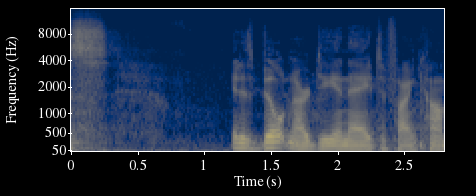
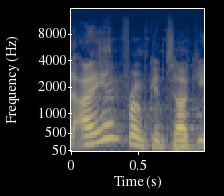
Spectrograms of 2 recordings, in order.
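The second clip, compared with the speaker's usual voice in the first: loud, higher, eager affirmation; excited reply; 5 semitones higher, 9 dB louder than usual. Retold or imitated. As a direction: proudly claim it, hitting "am". Acted delighted reply to fellow Kentuckian.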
